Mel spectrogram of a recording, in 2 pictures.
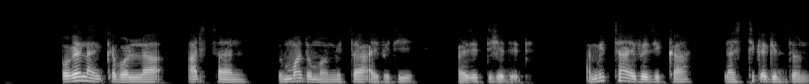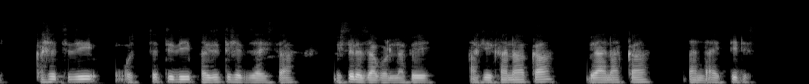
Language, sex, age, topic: Gamo, male, 18-24, agriculture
